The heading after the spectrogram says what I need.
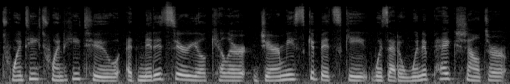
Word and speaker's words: Skitz: shelter that he frequented now you might notice that we are pronouncing scit's name differently CBC News has learned through Court proceedings that skitz is in fact the correct pronunciation of his name and the version that we will be using going forward cbc's Atlantic Cole was at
